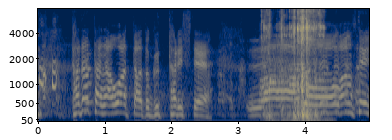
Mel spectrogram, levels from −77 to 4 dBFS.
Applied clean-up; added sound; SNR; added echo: none; Cutlery, silverware; -3 dB; none.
